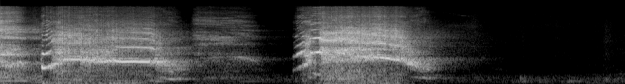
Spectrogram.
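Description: A woman screaming into a handheld microphone: two long, high-pitched screams of about a second and a half each, the second sliding down in pitch as it fades.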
